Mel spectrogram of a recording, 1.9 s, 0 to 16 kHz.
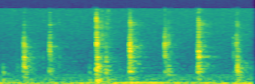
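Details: Chaika sewing machine (Podolsk Mechanical Plant, model 142), turned over: sharp even ticking about four per second; worn connecting rod head has about 0.5 mm free play on the shaft, connecting rod knock, causing skipped zigzag stitches.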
